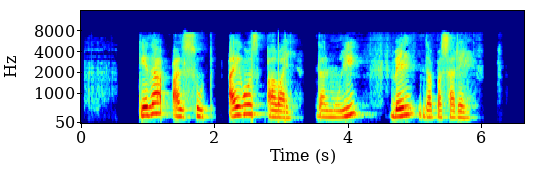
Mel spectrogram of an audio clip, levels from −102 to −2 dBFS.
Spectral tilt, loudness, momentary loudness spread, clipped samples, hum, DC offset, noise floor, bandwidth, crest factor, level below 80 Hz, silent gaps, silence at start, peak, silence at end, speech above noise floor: -5 dB/octave; -19 LUFS; 12 LU; under 0.1%; none; under 0.1%; -56 dBFS; 7.8 kHz; 18 dB; -64 dBFS; 2.02-2.20 s, 3.34-3.51 s; 0.85 s; -2 dBFS; 0.85 s; 37 dB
